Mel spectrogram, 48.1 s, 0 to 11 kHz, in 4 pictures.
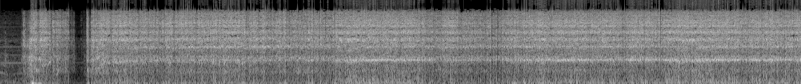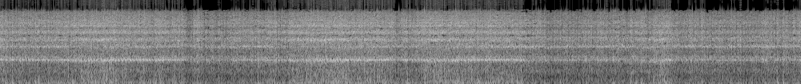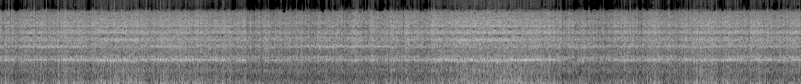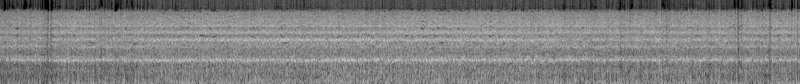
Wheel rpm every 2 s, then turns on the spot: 120, 210, 230, 230, 220, 230, 230, 230, 220, 220, 230, 230, 230, 230, 230, 220, 230, 230, 230, 210, 220, 210, 230, 230.
none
